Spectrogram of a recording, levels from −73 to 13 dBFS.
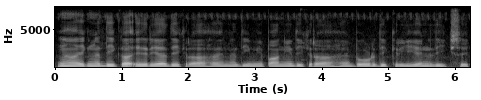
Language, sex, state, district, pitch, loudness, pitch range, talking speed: Hindi, male, Maharashtra, Gondia, 130 Hz, -18 LUFS, 125-135 Hz, 195 wpm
